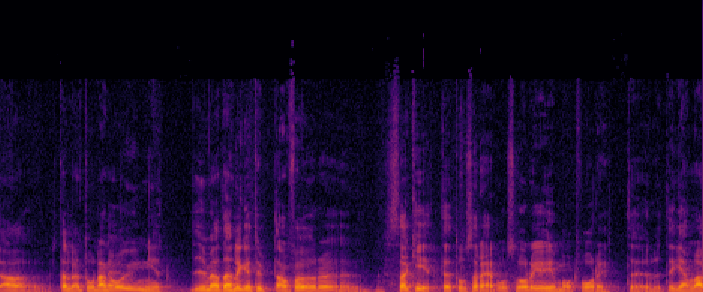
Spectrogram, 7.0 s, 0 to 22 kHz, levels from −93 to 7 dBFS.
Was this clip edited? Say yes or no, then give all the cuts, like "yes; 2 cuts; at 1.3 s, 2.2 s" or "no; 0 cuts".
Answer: yes; 2 cuts; at 1.1 s, 2.3 s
